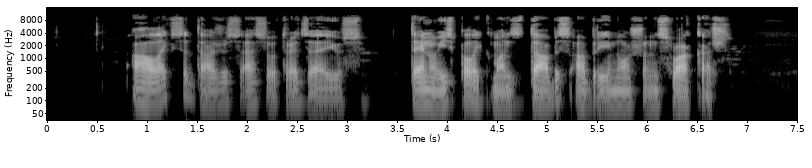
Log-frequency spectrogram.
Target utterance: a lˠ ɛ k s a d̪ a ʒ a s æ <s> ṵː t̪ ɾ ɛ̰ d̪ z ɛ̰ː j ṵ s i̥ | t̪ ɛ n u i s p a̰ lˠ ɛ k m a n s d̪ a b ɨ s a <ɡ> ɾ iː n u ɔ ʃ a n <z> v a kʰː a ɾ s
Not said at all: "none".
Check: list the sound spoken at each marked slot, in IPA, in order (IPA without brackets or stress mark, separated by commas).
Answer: s, b, s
